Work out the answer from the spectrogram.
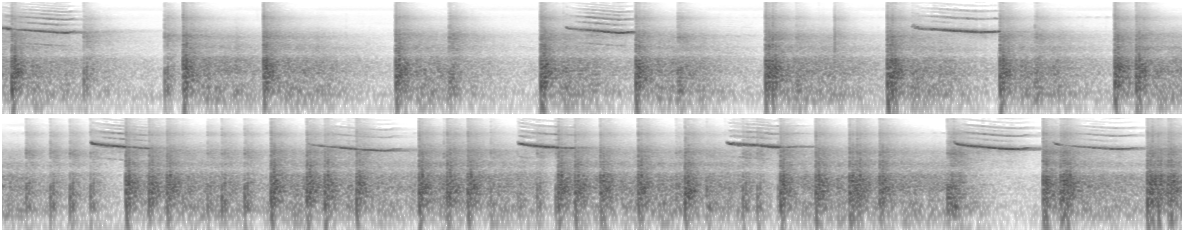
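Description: Aerial fireworks bursting in a rapid series of sharp bangs, one every second or two, each trailing off in crackle. Several bangs carry a short whistle that falls in pitch.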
